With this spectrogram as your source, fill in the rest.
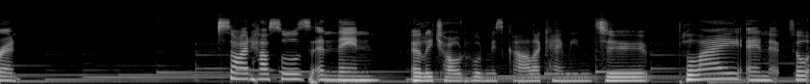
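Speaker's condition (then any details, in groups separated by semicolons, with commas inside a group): No condition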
